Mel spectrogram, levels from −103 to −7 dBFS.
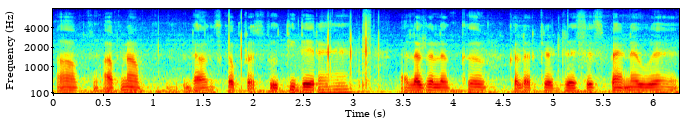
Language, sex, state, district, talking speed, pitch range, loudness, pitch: Hindi, male, Chhattisgarh, Raipur, 155 wpm, 95-105 Hz, -19 LUFS, 100 Hz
